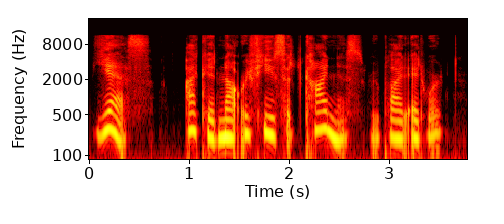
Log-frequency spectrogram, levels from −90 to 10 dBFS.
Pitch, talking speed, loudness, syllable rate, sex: 220 Hz, 145 wpm, -22 LUFS, 4.6 syllables/s, female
